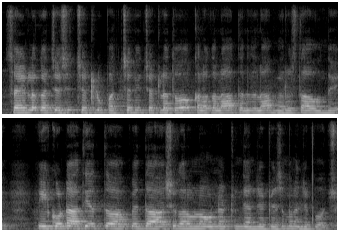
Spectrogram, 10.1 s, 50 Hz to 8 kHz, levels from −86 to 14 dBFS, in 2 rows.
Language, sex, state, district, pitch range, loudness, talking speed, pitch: Telugu, male, Telangana, Nalgonda, 160-175 Hz, -22 LUFS, 125 wpm, 170 Hz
